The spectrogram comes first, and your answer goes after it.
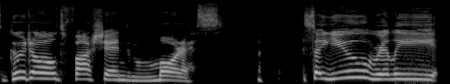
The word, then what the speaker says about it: Morrice: And we were just talking about how your last name is spelled this beautiful way, Morrice. And but it is pronounced Morris because of the fact that you're Scottish, right? Yeah. But if it was anywhere else, it would be Maurice.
